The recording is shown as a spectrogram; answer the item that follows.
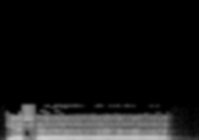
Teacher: يقف حمزة وهشام بإبدال الهمزة ألفا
